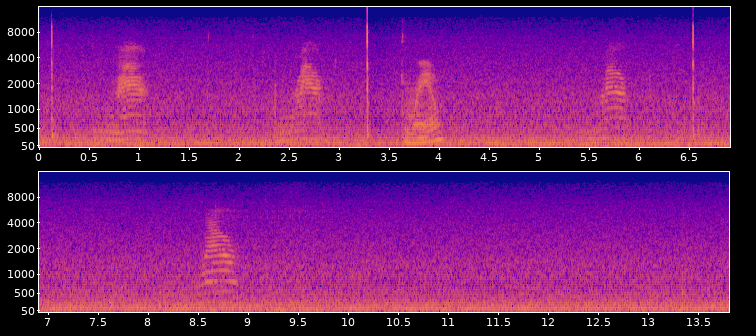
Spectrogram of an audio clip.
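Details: Domestic cat giving a series of about five short meows, each a stacked rising-falling call spaced a few seconds apart, with two sharp clicks and steady low background hum.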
